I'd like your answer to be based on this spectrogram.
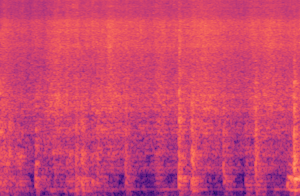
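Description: Sabudana (sago) upma with curry leaves sizzles in a pan while it is stirred, a constant frying hiss with repeated scraping and tapping strokes, close by.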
